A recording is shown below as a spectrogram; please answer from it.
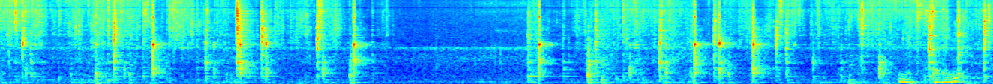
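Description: Tomato pieces stirred and frying in a pan for a mung bean and snake gourd coconut milk stew: steady sizzle with repeated utensil scrapes and knocks, a brief quieter pause midway, no talk.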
